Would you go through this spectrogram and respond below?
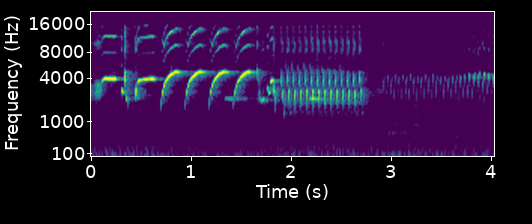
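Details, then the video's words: Canary singing as a lure to set other canaries singing hard with long rolls: rapid swooping notes about five a second, then a dense buzzy trill, a short pause, and a rising trill starting again. "Pancingan Burung Kenari Ampuh Bikin Kenari Lain Auto Gacor Ngeroll Panjang | Canary Singing"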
